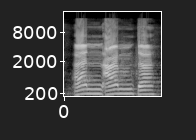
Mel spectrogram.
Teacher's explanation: Kemudian pada lafal amta ada mim mati bertemu ta. Izhar syafawi. Jelas muara mimnya.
